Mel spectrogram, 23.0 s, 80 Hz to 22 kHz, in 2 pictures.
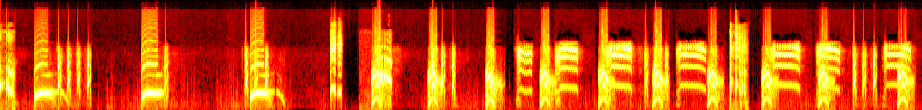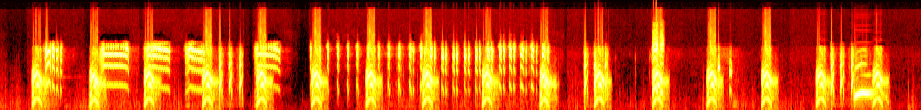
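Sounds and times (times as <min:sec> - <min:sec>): fast rattling bird calls: 0:04.2 - 0:22.2
loud nasal bird calls: 0:04.6 - 0:22.7.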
